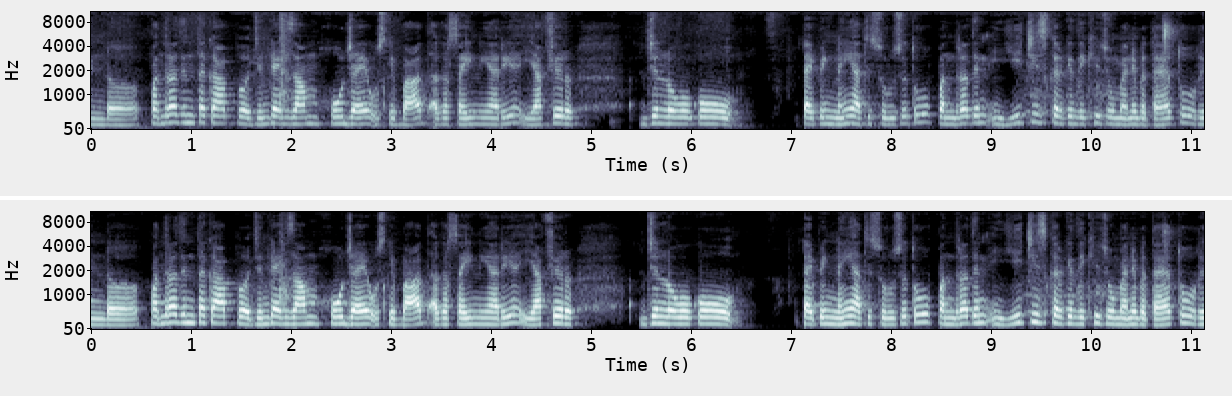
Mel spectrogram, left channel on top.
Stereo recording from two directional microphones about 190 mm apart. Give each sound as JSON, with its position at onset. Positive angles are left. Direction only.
{"t": 0.1, "sound": "speech", "side_deg": -45}
{"t": 5.8, "sound": "speech", "side_deg": -35}
{"t": 7.1, "sound": "speech", "side_deg": -50}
